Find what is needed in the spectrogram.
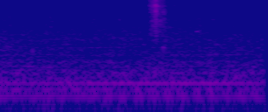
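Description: Near silence: a faint steady low hum of line noise, with one faint tick a little over a second in.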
